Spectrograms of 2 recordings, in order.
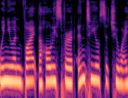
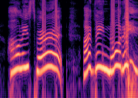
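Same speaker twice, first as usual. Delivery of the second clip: put-on very high, slow, drawn-out childlike crying-out; 10 semitones higher than usual. Retelling hearing an eight-year-old praying in her bedroom: imitating a child crying out. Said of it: "crying out to the Holy Spirit".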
